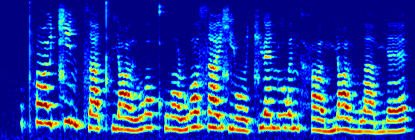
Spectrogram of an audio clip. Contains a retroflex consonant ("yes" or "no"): yes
